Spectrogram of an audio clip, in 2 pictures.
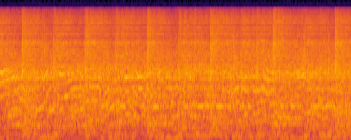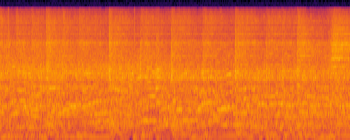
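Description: Live rock band playing: electric guitar over drums and bass guitar, the guitar line bending in pitch.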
